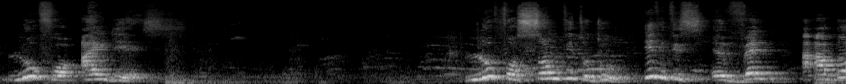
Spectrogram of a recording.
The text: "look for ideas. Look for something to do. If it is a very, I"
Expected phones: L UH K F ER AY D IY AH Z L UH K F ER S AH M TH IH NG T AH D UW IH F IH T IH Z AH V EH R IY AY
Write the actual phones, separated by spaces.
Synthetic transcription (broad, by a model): L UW K F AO AY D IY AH S L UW K F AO S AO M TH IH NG T AH D UW IH F IH T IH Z AH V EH IY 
